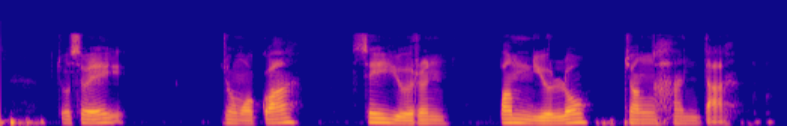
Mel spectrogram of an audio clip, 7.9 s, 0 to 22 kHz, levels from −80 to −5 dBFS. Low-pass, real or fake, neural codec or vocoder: 7.2 kHz; real; none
